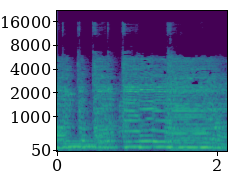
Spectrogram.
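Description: Distorted electric guitar through the Line 6 Metallurgy Modern amp plugin, chugging palm-muted riffing with a few quick accented hits, steady and fairly loud throughout.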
